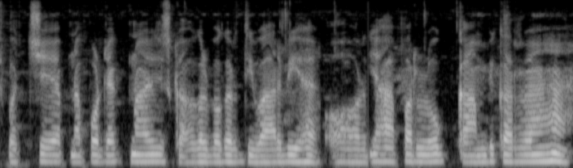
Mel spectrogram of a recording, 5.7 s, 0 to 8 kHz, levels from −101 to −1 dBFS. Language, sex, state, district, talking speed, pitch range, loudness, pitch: Hindi, male, Bihar, Gopalganj, 210 wpm, 115-125 Hz, -31 LUFS, 120 Hz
